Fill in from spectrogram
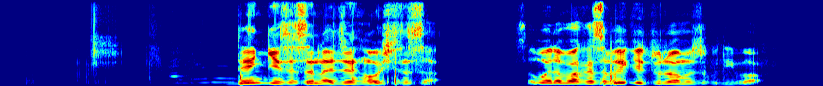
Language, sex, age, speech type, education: Hausa, male, 46-60, read, tertiary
